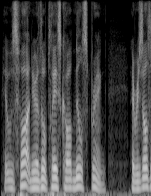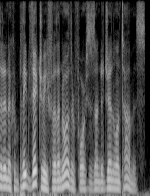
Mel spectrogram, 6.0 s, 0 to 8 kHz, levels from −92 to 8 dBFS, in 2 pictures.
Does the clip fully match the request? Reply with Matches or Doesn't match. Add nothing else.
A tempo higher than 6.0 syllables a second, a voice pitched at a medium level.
Doesn't match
